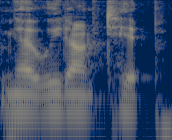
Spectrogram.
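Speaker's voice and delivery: put-on a self-admittedly weak Australian accent, said softly. Imitating the Australian girl he met at a club, in a weak Australian accent. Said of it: "I don't think I'm doing the Australian accent that well".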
